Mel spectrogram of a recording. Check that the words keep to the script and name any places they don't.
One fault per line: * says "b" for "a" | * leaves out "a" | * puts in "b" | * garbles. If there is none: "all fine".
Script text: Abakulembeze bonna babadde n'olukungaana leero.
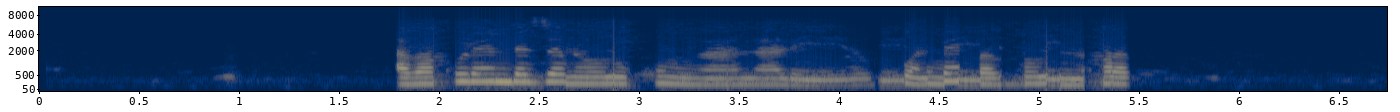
* leaves out "bonna babadde"
* garbles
